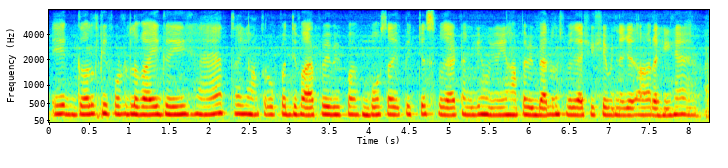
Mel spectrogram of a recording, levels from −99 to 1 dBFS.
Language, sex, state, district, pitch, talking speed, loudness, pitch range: Hindi, female, Haryana, Rohtak, 210 Hz, 230 wpm, -14 LUFS, 200-220 Hz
